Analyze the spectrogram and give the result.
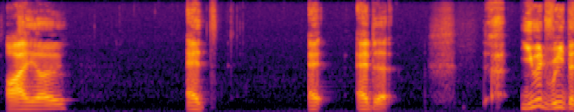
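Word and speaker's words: Ayo: Like Jeremy Allen White, Ao. Wait, no, it's Io.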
